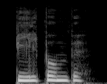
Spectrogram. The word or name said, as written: bilbombe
